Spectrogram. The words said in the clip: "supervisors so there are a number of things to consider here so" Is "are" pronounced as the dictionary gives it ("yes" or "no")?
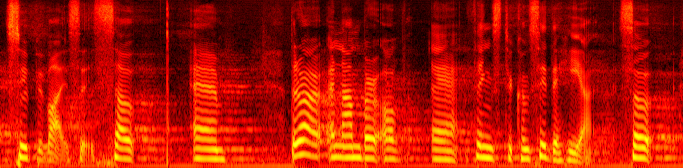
yes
